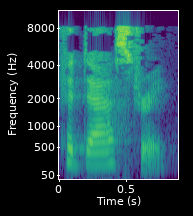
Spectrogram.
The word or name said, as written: cadastre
